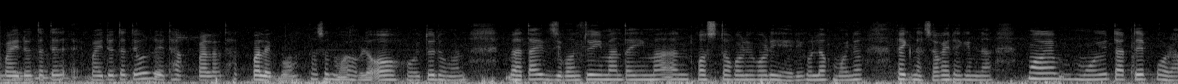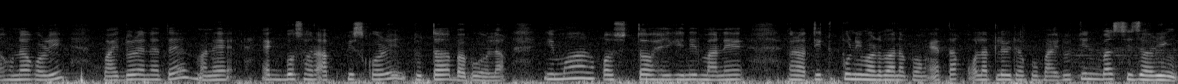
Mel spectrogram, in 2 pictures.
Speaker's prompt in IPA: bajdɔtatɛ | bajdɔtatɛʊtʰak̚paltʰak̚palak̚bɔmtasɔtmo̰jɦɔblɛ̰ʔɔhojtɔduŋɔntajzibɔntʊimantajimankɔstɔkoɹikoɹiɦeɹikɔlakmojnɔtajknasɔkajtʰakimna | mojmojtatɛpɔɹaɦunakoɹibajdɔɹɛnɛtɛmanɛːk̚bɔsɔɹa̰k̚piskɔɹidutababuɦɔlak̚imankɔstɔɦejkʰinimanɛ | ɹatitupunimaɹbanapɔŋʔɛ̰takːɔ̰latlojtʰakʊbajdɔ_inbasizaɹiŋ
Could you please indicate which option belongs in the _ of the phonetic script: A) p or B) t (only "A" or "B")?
B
